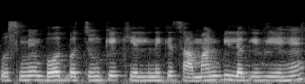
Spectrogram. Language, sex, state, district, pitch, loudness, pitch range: Hindi, female, Maharashtra, Gondia, 190 Hz, -16 LUFS, 185-200 Hz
